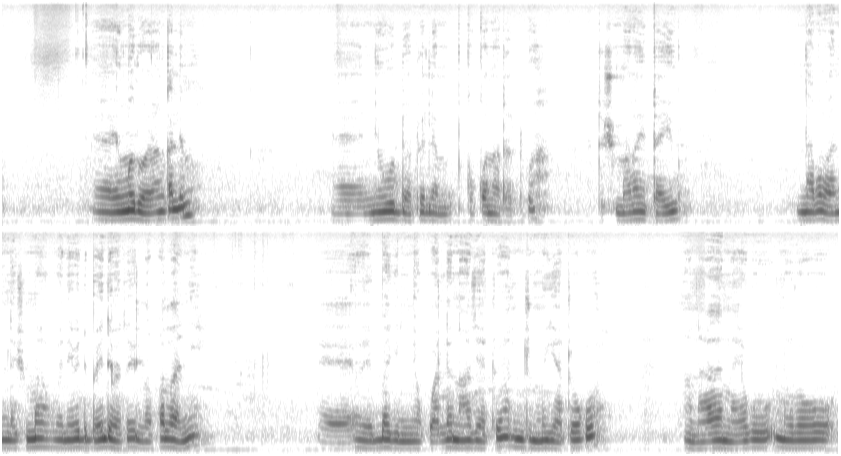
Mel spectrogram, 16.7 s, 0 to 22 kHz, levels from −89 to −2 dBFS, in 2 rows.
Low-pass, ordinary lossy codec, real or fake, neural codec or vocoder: none; none; real; none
